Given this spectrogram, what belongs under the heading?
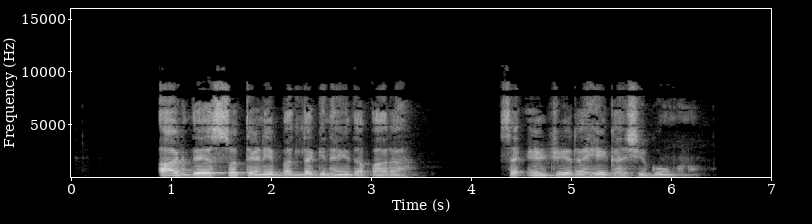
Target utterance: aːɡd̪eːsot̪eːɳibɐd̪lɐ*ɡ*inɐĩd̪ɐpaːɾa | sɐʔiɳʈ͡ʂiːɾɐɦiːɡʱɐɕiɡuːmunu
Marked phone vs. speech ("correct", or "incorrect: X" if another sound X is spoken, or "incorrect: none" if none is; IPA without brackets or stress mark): correct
